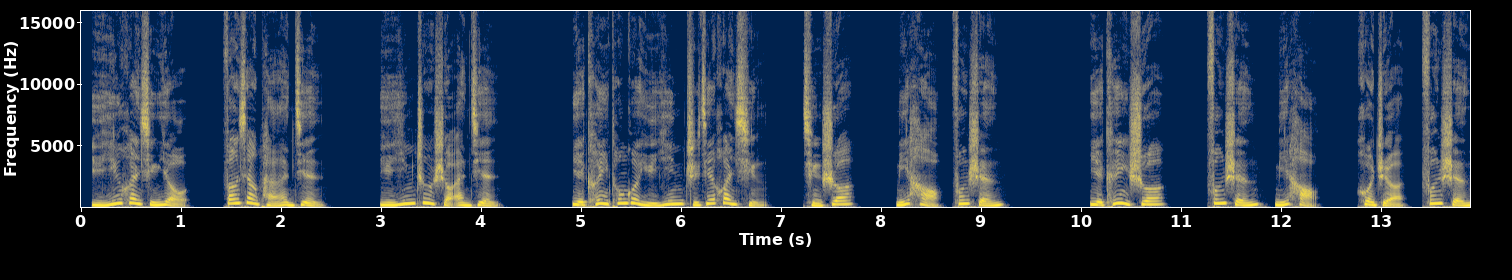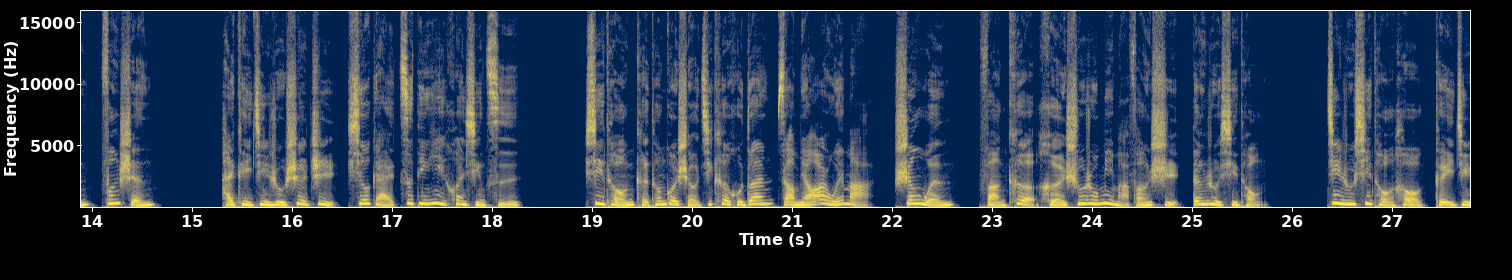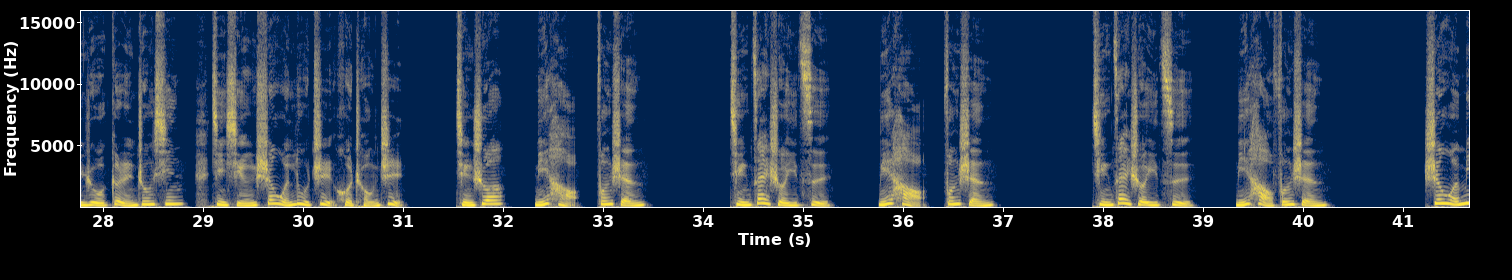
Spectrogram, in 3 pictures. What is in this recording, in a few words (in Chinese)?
女 专题 语音助手 介绍 甜美; 东风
